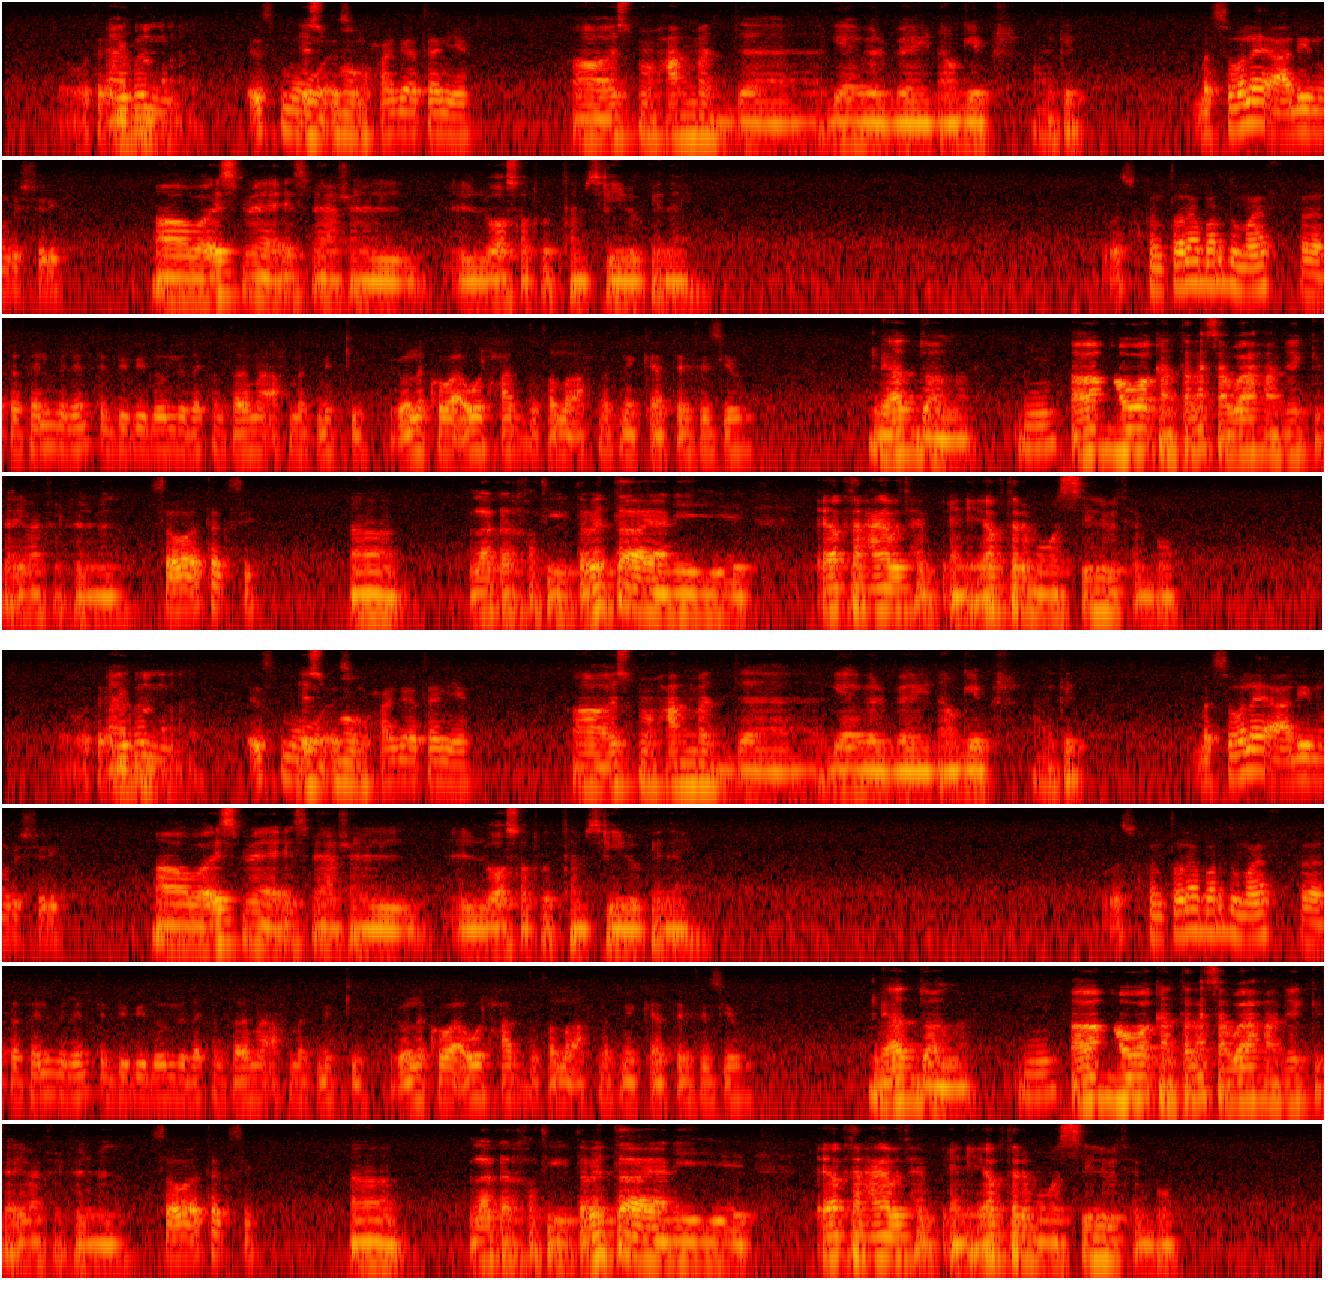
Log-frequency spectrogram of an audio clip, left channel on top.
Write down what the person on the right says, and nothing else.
آه، نور-
اسمه
اه اسمه محمد آه، جابر باين او جبر حاجة كده
اه هو اسم اسم عشان ال... الوسط والتمثيل وكده يعني
بجد والله
اه هو كان طالع سواق احمد مكي تقريبا في الفيلم ده
اه لا كان خطير طب انت يعني ايه اكتر حاجة بتحب يعني ايه اكتر الممثلين اللي بتحبهم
